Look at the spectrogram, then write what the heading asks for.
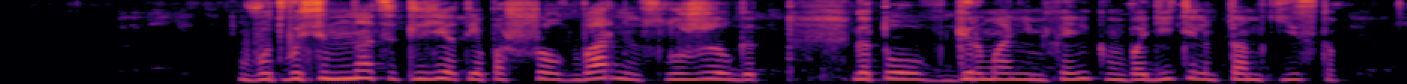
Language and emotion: Russian, angry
